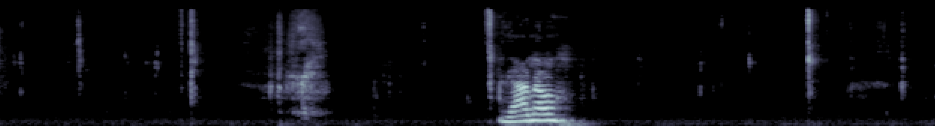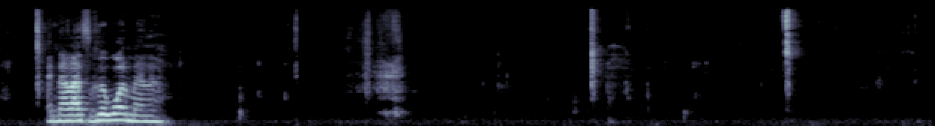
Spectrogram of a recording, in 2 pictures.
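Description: A woman bites into juicy watermelon with wet, smacking crunches close by.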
